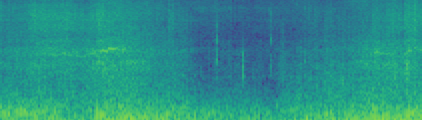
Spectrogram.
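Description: Wind rushing and buffeting on the microphone of a camera on a paraglider in flight, loud and low, swelling about a second in and again near the end. A faint high whistle comes and goes above it.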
